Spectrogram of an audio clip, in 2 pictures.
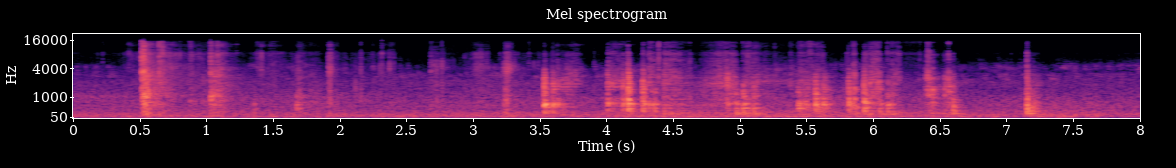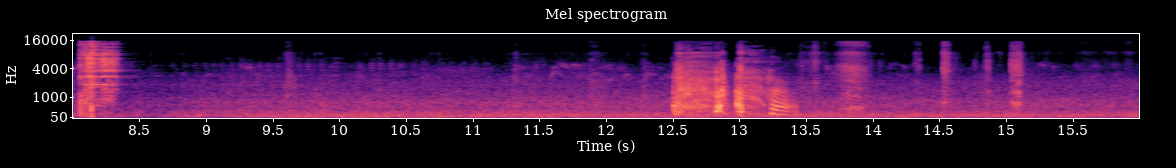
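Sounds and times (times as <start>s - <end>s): tools and metal parts clinking: 8.0s - 8.5s.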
